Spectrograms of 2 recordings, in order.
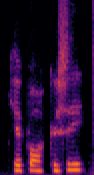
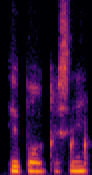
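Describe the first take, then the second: First: The word starts with a 'hih-pock' sound. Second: The word starts with a 'hippo' sound. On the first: The speaker calls it right. "Hypocrisy. Yeah" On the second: The speaker calls it wrong. "Did I say hippo again?"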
